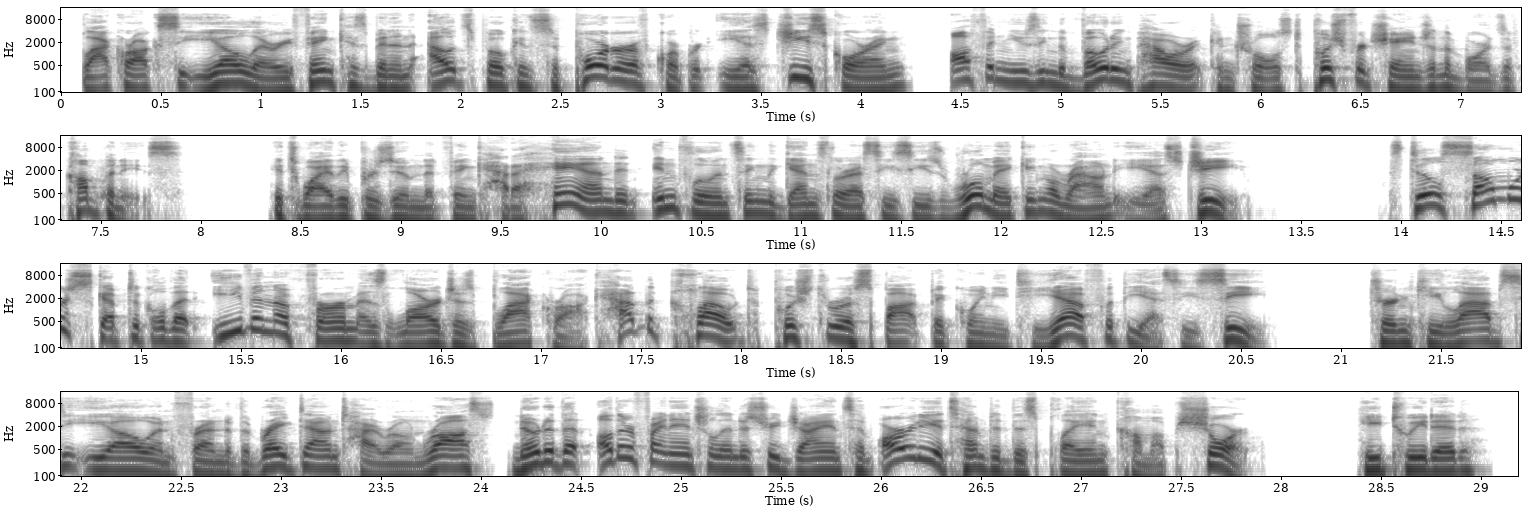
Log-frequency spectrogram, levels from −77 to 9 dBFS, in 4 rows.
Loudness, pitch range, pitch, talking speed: -18 LUFS, 115-165 Hz, 140 Hz, 200 wpm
